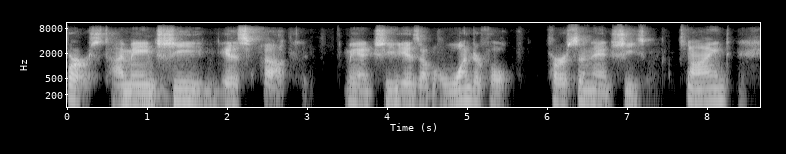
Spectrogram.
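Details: Real adult male with aphasia following a stroke; early after onset he could not speak at all; aphasia.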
